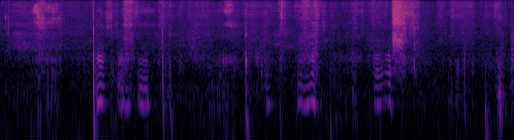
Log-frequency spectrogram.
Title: Snoring Pug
